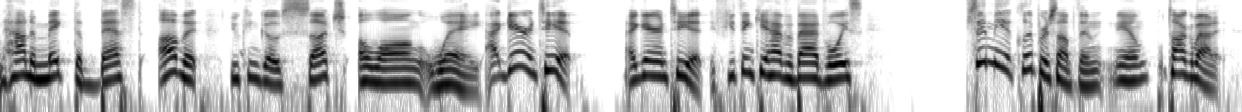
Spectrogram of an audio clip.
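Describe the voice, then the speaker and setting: Chatty Southern man, lively pitch. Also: no echo, studio quality. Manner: chatty, encouraging, thinks aloud while reading chat. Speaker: streamer. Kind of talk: casual livestream chat. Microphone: close desk mic with headphones.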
